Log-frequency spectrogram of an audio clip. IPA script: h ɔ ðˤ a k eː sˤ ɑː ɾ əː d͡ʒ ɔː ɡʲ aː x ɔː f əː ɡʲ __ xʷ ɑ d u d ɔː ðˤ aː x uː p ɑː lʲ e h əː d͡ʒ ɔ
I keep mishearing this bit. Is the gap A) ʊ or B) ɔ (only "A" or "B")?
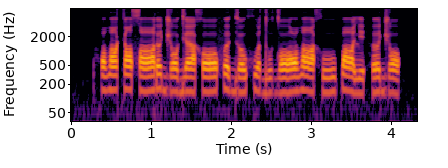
B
